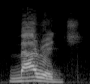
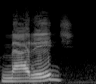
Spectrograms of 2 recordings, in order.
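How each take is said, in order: First: The ending is reduced to a short 'ij'. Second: The ending sounds like the word 'age'. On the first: The speaker calls it right. "but marriage, mar and ij" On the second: The speaker calls it wrong. "Not marriage"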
